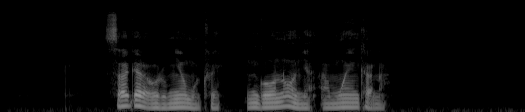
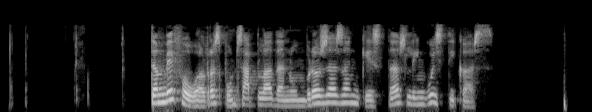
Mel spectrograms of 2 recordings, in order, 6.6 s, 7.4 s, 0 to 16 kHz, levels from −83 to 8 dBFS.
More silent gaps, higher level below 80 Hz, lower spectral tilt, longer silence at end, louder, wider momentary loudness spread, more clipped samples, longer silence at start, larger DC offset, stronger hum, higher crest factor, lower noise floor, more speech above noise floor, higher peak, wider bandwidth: second, none vs 1.13-1.50 s, 1.58-1.88 s; about the same, -64 dBFS vs -62 dBFS; first, -6.5 dB/octave vs -3 dB/octave; first, 1.75 s vs 1.25 s; second, -41 LUFS vs -17 LUFS; second, 14 LU vs 20 LU; neither; first, 1.3 s vs 0.95 s; neither; neither; about the same, 18 dB vs 18 dB; second, -80 dBFS vs under -90 dBFS; second, 40 dB vs over 72 dB; second, -26 dBFS vs -2 dBFS; first, 11 kHz vs 8 kHz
